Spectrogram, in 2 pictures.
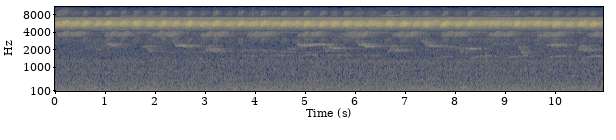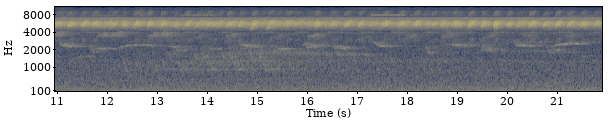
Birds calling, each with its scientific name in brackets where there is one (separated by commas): Hauxwell's Thrush (Turdus hauxwelli), Dusky-capped Flycatcher (Myiarchus tuberculifer), Black-faced Antthrush (Formicarius analis), Thrush-like Wren (Campylorhynchus turdinus), Buff-throated Woodcreeper (Xiphorhynchus guttatus), Fasciated Antshrike (Cymbilaimus lineatus), unidentified bird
